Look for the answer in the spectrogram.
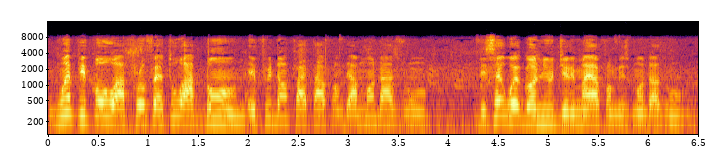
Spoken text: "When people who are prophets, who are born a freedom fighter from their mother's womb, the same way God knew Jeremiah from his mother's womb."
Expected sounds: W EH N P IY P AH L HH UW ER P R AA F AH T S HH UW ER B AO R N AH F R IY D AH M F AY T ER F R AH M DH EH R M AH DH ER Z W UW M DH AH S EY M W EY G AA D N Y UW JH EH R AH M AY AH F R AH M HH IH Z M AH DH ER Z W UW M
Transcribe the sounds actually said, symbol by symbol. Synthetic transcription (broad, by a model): W EH N P IY P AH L HH UW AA P R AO F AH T HH UW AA B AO N AH F R IY D AH M F AY T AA F R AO M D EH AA M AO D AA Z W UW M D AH S EY M W EY G AA D N Y UW JH EH R AH M AY AH F R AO M HH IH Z M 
